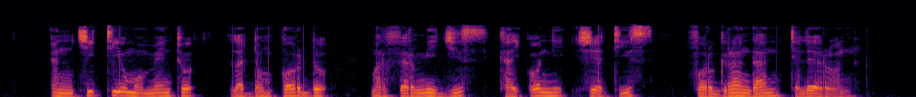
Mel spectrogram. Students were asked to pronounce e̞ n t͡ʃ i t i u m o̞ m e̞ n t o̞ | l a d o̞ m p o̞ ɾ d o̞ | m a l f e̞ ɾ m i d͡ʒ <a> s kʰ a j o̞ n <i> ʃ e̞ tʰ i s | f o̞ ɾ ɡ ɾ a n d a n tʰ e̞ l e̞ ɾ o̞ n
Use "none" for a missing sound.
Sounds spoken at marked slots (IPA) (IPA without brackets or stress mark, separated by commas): i, i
